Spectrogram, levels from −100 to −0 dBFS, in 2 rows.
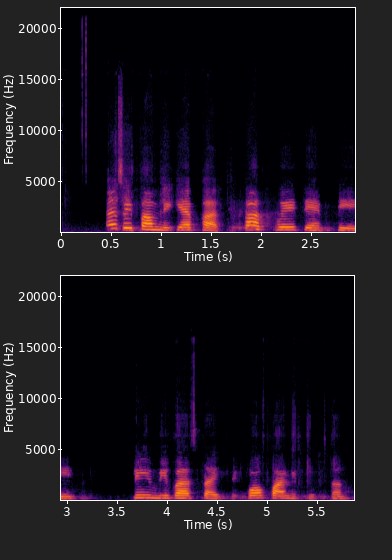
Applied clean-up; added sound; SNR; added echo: neural mask model DeepFilterNet 3.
